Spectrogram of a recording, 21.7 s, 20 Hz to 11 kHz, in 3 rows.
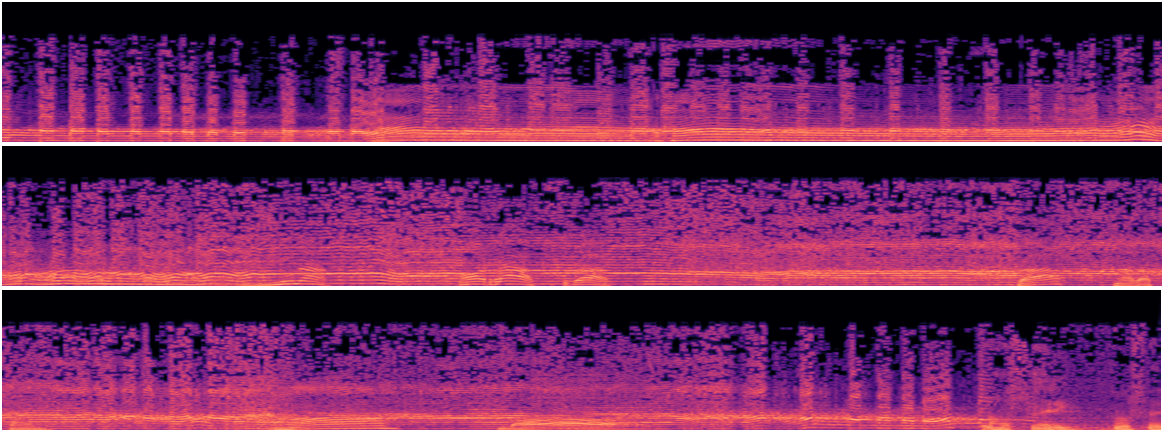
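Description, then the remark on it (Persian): A man's voice, a cleric on stage, imitates the exhaust of a Honda 125 motorcycle engine revving, with buzzing, rising and falling throttle sweeps sustained loudly and continuously for about twenty seconds. “آفرین ماشاءالله، واقعا ماشاءالله داره، واقعا حاج آقا انقدر قشنگ میتونه صدای اگزوز هوندا 125 در بیاره، حتما خود معظمله میتونه دیگه صدای موتور مثلا 1000 رو در بیاره.”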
